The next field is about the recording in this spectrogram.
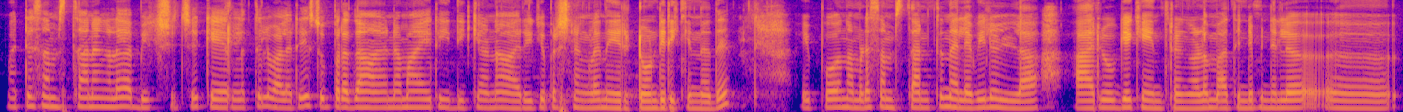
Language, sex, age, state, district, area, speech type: Malayalam, female, 18-30, Kerala, Thrissur, urban, spontaneous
